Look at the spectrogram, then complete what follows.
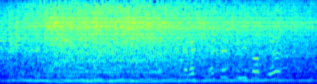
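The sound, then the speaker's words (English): A rock drill more than a metre long roars continuously as it bores holes into stone in a working mine to plant blasting charges, a loud, steady mechanical din, with faint voices murmuring underneath toward the end. “a gentleman turned up with the most incredible drill, more than a metre long, and he began to make holes so he could plant charges to blast out more ore for processing.”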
